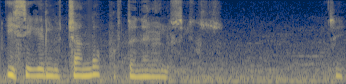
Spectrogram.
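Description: A woman speaks in a mellow, warm voice, talking through her points patiently and often ending with a quick "¿sí?" or "¿no?". Faint noise sits under the recording. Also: medium pitch, steady tone. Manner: reflective, explanatory, tag questions. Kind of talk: interview answers.

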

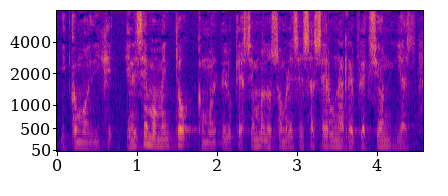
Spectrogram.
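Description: A man's voice: medium pitch, steady tone, fairly quick, breathy edge. A middle-aged man, reflecting on his time in a men's non-violence program and explaining his points with everyday examples. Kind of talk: personal testimony.

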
